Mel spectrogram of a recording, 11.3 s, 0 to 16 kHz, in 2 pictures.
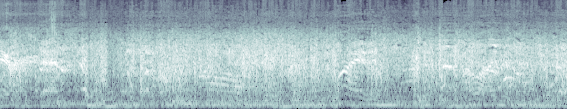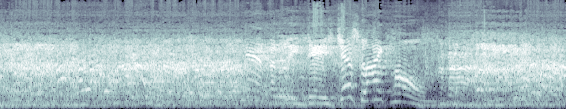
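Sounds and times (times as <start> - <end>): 
laughter: 0.0 - 9.1, 10.0 - 11.3
crowd murmur: 0.0 - 11.3
voices: 0.0 - 11.3
stacked packages tumbling out of a car's back seat: 0.1 - 6.6.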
